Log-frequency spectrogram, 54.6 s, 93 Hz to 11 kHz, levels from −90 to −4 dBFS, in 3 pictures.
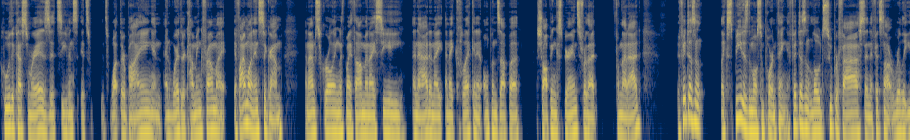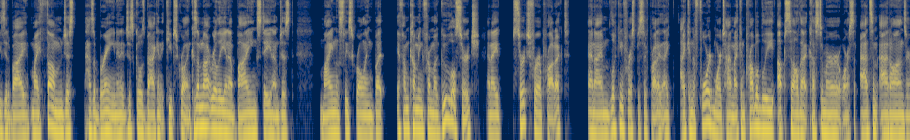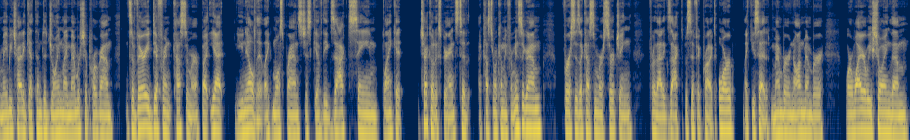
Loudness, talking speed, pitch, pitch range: -20 LUFS, 220 wpm, 115 Hz, 110-125 Hz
